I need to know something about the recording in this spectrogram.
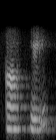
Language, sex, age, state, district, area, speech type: Kannada, female, 18-30, Karnataka, Tumkur, rural, conversation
